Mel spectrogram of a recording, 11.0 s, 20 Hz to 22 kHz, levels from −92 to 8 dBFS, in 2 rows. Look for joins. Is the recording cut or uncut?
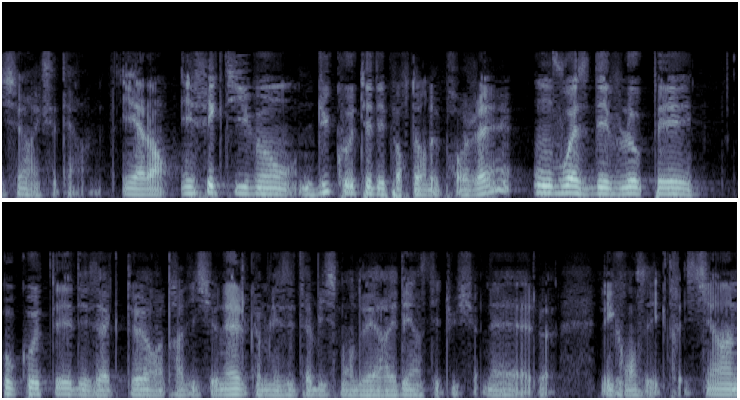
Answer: uncut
